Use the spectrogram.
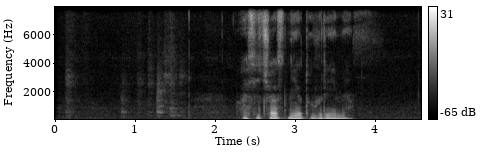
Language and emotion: Russian, neutral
